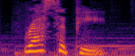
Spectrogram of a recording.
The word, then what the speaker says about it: recipe: T rhymes with C recipe pronounced as re CP with emphasis on the first syllable practice saying it a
